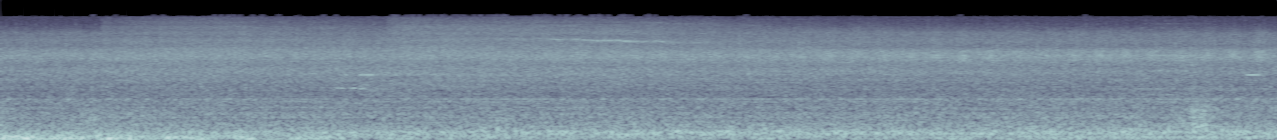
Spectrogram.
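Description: A Takamatsu-Kotohira Electric Railroad (Kotoden) electric commuter train pulling slowly into a station, making a steady, even running noise.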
